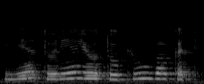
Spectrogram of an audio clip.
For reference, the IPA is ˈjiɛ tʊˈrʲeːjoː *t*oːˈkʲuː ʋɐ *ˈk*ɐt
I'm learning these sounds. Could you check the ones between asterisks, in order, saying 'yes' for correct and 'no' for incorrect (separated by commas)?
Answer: yes, yes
